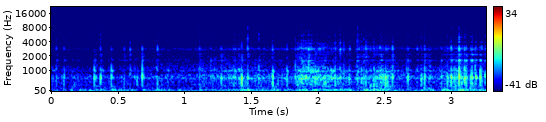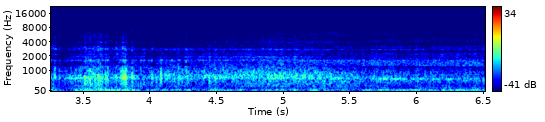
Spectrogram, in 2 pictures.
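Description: Long nails scratch across the flat lid of a hollow, tan carved wooden box, producing dry, rasping scrapes with a woody midrange tone. The scratching builds to a few louder, grittier strokes near the middle and then settles into a steadier, softer rasp.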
